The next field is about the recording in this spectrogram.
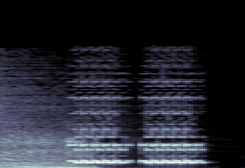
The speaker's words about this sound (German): Klingelt das Telefon etwa wieder mal? Verdammt, und wir haben doch gar keine Zeit. Egal, ich heb mal ab.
